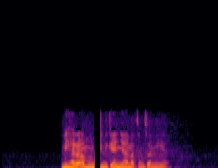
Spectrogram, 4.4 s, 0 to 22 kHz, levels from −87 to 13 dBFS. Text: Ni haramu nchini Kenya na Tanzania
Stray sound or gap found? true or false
true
